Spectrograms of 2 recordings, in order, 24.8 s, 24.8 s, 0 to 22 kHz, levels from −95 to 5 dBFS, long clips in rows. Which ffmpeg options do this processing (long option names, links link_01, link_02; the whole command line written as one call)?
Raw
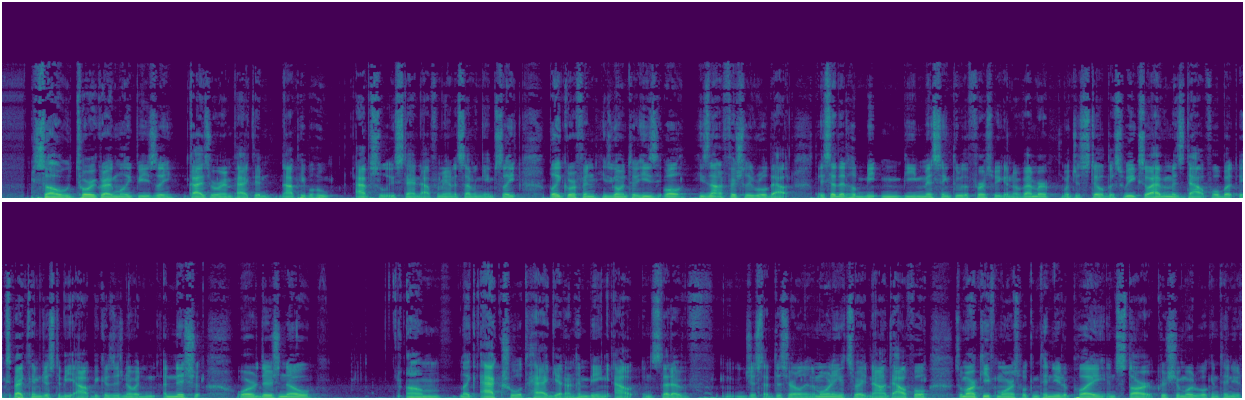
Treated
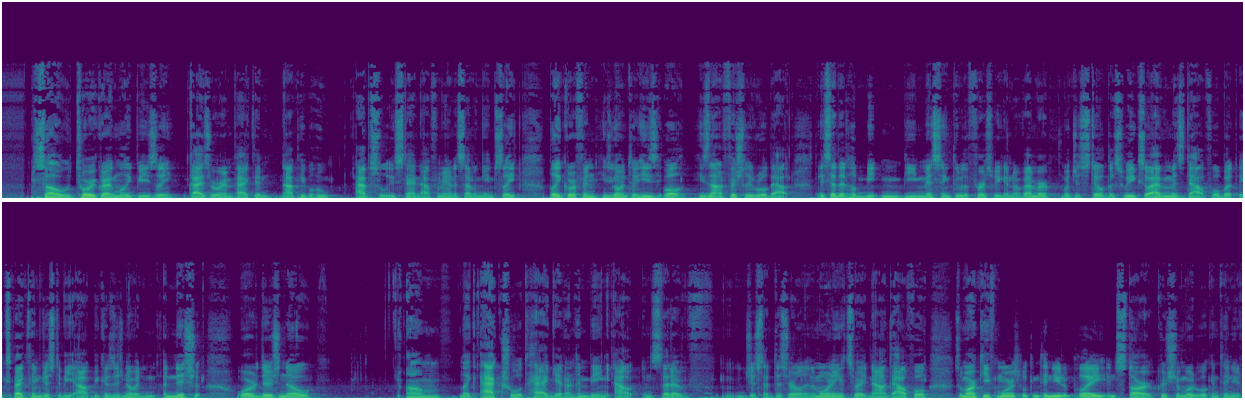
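ffmpeg -i in.wav -filter_complex "[0:a]asettb=1/sr,asplit=3[link_01][link_02][link_03];[link_01]atrim=end=22.394[link_04];[link_02]atrim=start=22.39:end=23.57,asetpts=PTS-STARTPTS,afade=type=in:duration=0.004:curve=qsin,afade=type=out:start_time=1.176:duration=0.004:curve=qsin,highpass=150,equalizer=frequency=190:width_type=q:width=4:gain=5,equalizer=frequency=270:width_type=q:width=4:gain=10,equalizer=frequency=770:width_type=q:width=4:gain=-10,equalizer=frequency=1200:width_type=q:width=4:gain=-6,equalizer=frequency=2200:width_type=q:width=4:gain=6,lowpass=frequency=4800:width=0.5412,lowpass=frequency=4800:width=1.3066[link_05];[link_03]atrim=start=23.566[link_06];[link_04][link_05]acrossfade=duration=0.004:curve1=hsin:curve2=qsin[link_07];[link_07][link_06]acrossfade=duration=0.004:curve1=qsin:curve2=hsin" out.wav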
